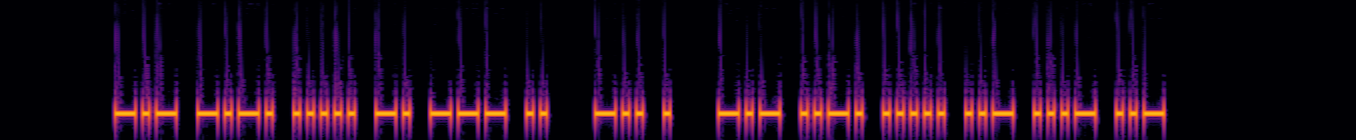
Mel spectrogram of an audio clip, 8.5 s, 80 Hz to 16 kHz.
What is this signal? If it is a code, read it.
Morse code, heard as a keyed tone, about 28 wpm, 700 Hz. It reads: KC5NOI DE KF5UVU
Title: USA Callsign DE Callsign - 6 Characters - 28wpm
